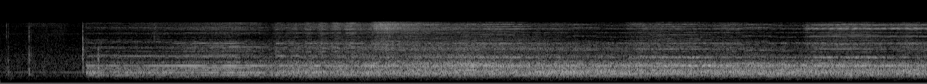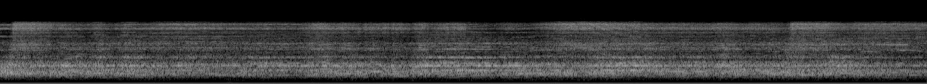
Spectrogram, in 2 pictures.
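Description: Film soundtrack played through small computer speakers and picked up by a phone: a dense, sustained swell of music and effects coming in about a second in, thin and tinny with no bass.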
